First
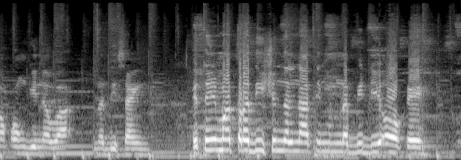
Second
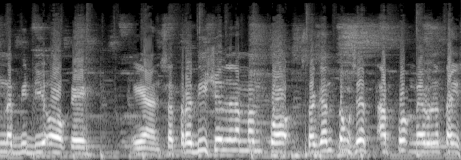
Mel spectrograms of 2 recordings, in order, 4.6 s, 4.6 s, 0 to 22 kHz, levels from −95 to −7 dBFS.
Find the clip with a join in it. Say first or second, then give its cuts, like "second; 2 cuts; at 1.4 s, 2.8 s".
first; 1 cut; at 1.7 s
